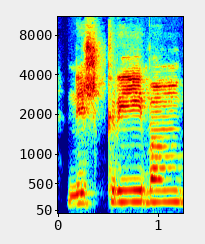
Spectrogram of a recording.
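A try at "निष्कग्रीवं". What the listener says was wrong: So second, Nishka on the word. Ka sound, I think you missed it. Nishka Grivam.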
